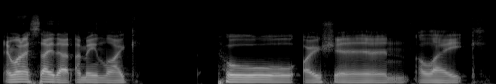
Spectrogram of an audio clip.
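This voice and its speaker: A man's voice: on the low side, flat delivery, slow, clean tone, no echo. A young man co-hosting a casual podcast, rambling with lots of ums and restarts as he asks questions. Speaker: podcast co-host asking questions. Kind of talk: casual chat.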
